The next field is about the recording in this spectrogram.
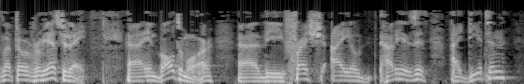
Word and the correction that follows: Ideation: food group, never heard of it. – Ideation, mm-hmm. – Oh, Ideation.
